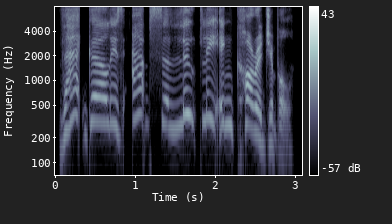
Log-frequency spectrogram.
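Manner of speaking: seething mistress keeping it in; through gritted teeth. Acted. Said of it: "said through gritted teeth".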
